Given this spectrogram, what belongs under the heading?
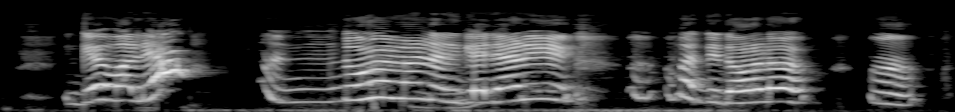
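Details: Young child cries in high wavering wails broken by short pauses, an ordinary fussing cry.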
